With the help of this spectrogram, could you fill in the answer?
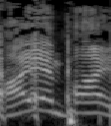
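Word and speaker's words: Pei: I am Pie is it's not spelled the correct way if you're going for pie, but it's pronounced pie.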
